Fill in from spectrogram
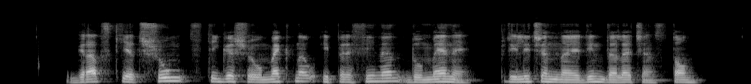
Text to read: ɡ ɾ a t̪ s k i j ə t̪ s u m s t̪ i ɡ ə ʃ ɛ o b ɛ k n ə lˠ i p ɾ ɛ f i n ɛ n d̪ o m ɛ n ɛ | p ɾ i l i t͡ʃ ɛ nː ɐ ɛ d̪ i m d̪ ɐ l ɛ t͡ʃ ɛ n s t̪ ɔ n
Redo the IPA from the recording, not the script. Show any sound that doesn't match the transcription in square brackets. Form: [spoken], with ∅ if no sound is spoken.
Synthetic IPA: ɡ ɾ a t̪ s k i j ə t̪ [ʃ] u m s t̪ i ɡ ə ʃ ɛ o [m] ɛ k n ə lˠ i p ɾ ɛ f i n ɛ n d̪ o m ɛ n ɛ | p ɾ i l i t͡ʃ ɛ nː ɐ ɛ d̪ i [n] d̪ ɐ l ɛ t͡ʃ ɛ n s t̪ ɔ n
